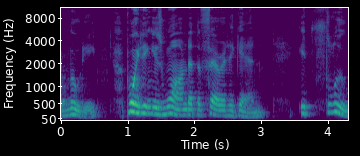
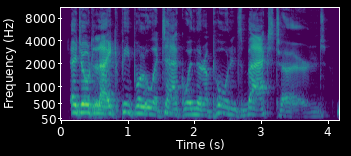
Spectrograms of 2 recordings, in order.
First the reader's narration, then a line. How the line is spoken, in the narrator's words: growled Moody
